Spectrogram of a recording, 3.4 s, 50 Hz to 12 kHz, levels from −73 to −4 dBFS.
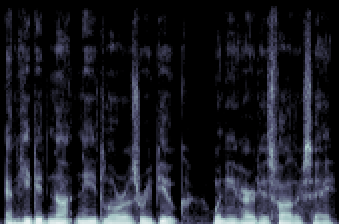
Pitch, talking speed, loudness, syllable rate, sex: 105 Hz, 230 wpm, -16 LUFS, 5.4 syllables/s, male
